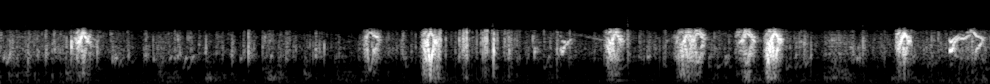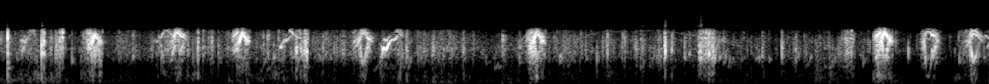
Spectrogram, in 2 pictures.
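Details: A busy flock of house sparrows at a feeder in Collado Villalba, Spain, nineteen birds at once, chatters with rapid, crowded chirps for ten seconds, the calls coming in irregular bursts every fraction of a second.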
